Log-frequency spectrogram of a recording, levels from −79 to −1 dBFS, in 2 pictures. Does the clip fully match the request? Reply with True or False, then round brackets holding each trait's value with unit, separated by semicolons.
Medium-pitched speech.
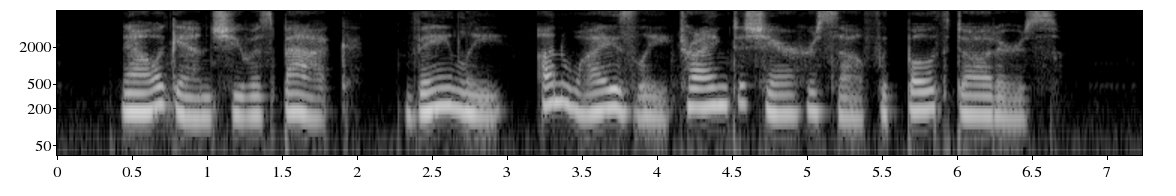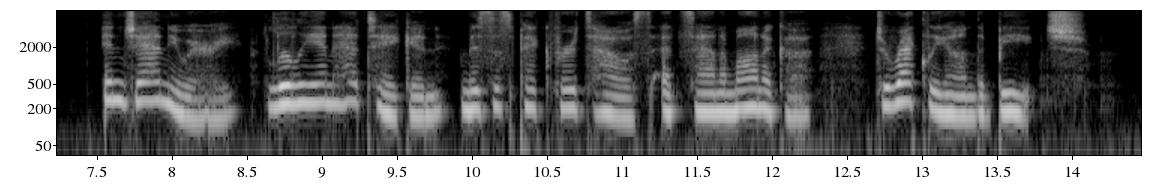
True (180 Hz)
